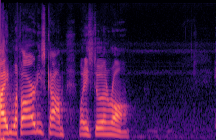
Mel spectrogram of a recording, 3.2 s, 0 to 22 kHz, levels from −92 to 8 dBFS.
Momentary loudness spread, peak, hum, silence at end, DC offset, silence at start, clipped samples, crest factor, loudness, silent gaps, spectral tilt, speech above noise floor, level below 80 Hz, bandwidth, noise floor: 11 LU; 0 dBFS; none; 1.35 s; under 0.1%; 0 s; under 0.1%; 20 dB; -21 LUFS; none; -5.5 dB/octave; 41 dB; -46 dBFS; 18.5 kHz; -60 dBFS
